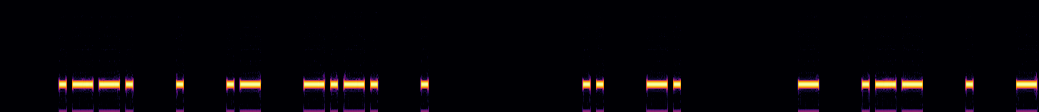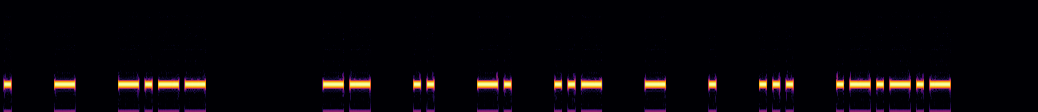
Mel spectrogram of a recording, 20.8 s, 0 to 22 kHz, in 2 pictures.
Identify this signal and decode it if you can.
Morse code, heard as a keyed tone, about 18 wpm, spaced as for 12 wpm, 1000 Hz. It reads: PEACE IN TWENTY MINUTES.
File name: qotdfiles / 12wpm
